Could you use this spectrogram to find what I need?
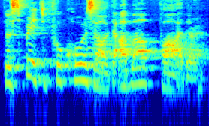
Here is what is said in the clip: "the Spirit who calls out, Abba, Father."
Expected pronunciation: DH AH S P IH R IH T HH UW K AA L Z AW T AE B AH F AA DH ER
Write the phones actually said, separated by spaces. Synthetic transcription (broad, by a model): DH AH S P IH R IH T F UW K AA Z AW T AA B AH F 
